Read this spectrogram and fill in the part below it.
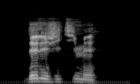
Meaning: to delegitimize
- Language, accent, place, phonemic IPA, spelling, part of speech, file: French, France, Lyon, /de.le.ʒi.ti.me/, délégitimer, verb, LL-Q150 (fra)-délégitimer.wav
